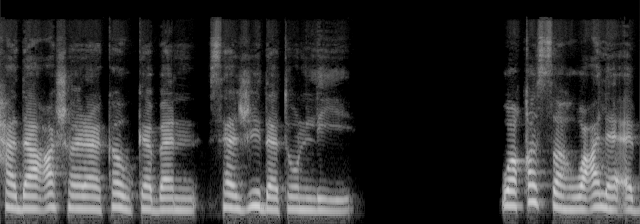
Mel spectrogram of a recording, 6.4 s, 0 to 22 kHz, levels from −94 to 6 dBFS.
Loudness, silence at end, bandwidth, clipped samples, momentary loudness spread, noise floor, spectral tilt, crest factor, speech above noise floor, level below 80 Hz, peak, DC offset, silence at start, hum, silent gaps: -21 LUFS; 0 s; 16.5 kHz; under 0.1%; 9 LU; under -90 dBFS; -6 dB/octave; 18 dB; over 70 dB; -70 dBFS; -4 dBFS; under 0.1%; 0 s; none; 3.64-4.99 s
